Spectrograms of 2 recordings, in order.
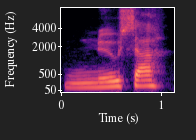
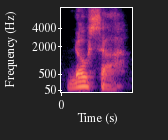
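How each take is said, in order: First: The first vowel sounds like 'new'. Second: The first vowel sounds like 'no'.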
